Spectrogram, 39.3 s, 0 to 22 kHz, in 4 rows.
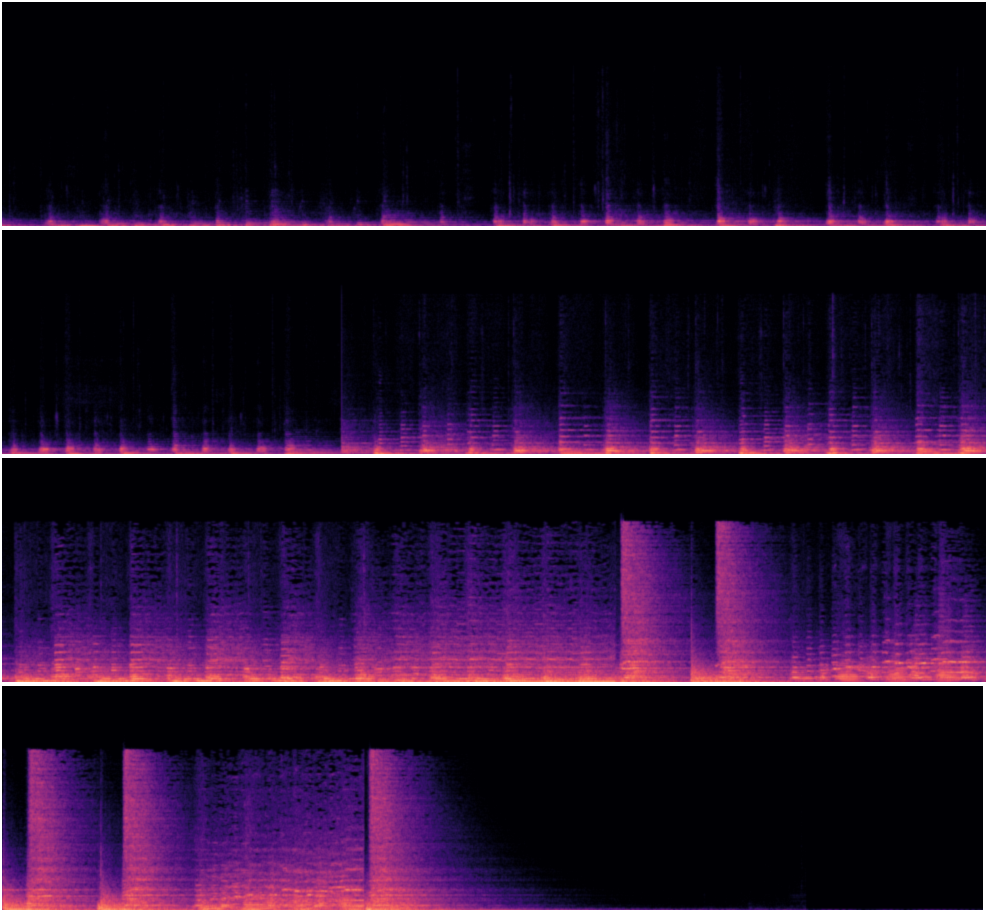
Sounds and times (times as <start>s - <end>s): Brass instrument: 0.6s - 35.4s.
